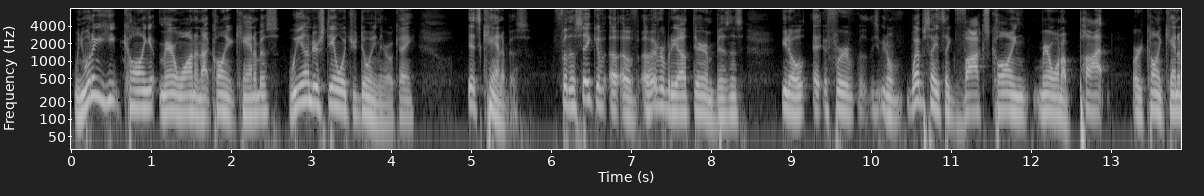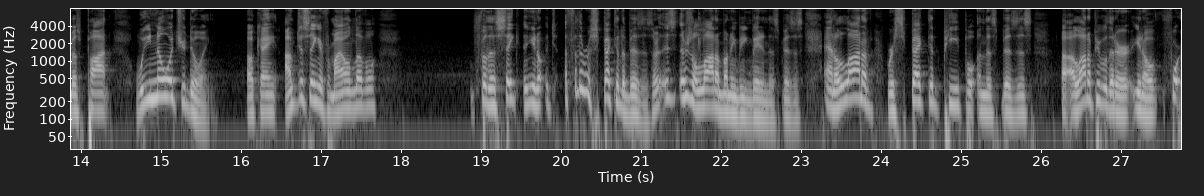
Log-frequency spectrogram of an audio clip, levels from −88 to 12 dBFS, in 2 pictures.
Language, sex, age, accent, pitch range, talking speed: English, male, 50-69, American, 120-165 Hz, 220 wpm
